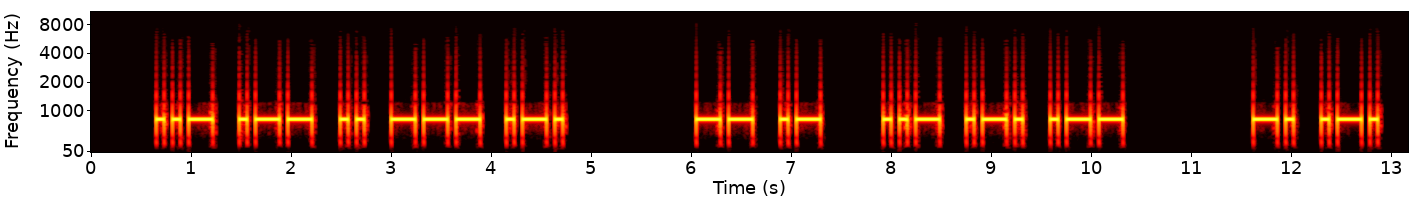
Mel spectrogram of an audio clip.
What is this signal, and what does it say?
Morse code, heard as a keyed tone, about 15 wpm, 800 Hz. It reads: UWIOR MA URW NR
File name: CW / DET / 1 3 1500C S C 14wpm 2458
